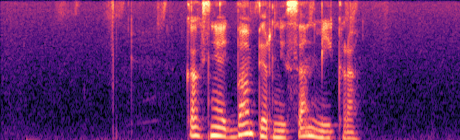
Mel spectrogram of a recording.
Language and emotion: Russian, neutral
